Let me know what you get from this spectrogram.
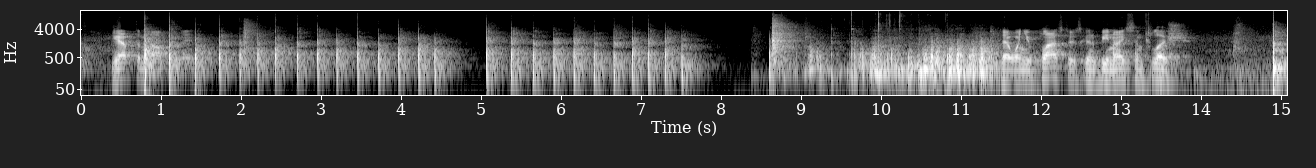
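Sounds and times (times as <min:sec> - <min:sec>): hammer tapping: 0:00.8 - 0:07.8.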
